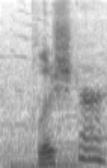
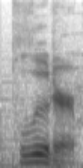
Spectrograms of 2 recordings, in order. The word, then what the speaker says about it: polluter: kind of pollution air pollution er the thing if you pollute what are polluter that's what it is not pollution er no reason to add the extra syllable when you don't actually need it this is not the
